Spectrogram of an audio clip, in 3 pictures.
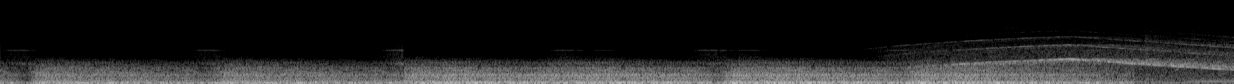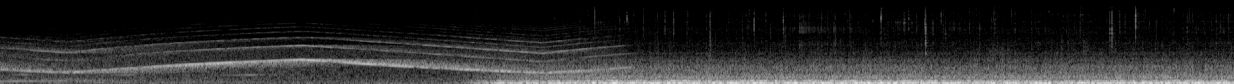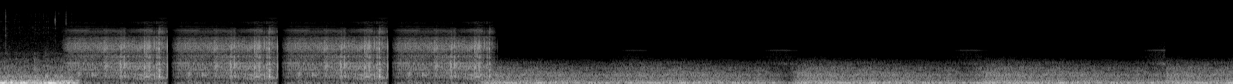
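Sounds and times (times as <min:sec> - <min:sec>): loud low rumble with crackling: 0:00.0 - 0:11.8, 0:16.9 - 0:37.0
siren wailing: 0:08.8 - 0:19.0.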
